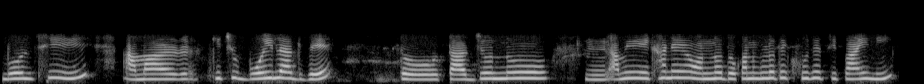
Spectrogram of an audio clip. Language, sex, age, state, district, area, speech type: Bengali, female, 18-30, West Bengal, Kolkata, urban, conversation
